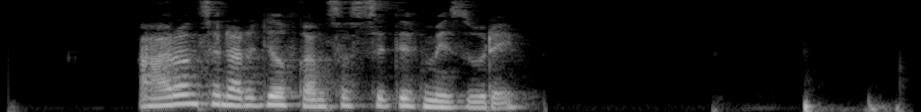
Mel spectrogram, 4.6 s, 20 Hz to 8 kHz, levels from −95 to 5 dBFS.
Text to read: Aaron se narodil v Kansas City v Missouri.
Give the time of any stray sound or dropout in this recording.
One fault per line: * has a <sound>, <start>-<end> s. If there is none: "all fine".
all fine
